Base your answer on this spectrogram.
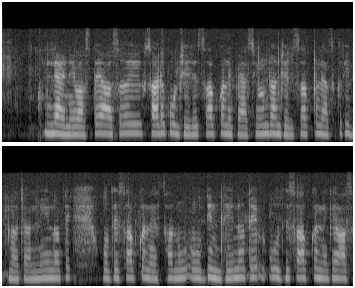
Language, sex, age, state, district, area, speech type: Dogri, female, 18-30, Jammu and Kashmir, Samba, rural, spontaneous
